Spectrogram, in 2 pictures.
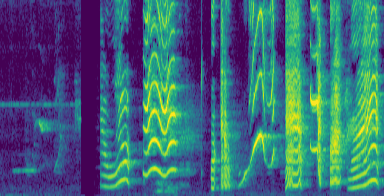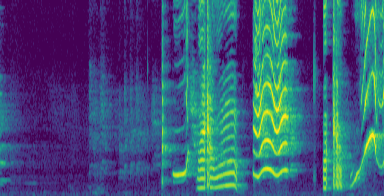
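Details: Pet parrot talking indoors, repeating "mummy" (mami): clusters of sharp, high, harmonic squeaks that swoop down and up, given in quick bursts, with a quiet gap midway before more squeaky phrases.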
